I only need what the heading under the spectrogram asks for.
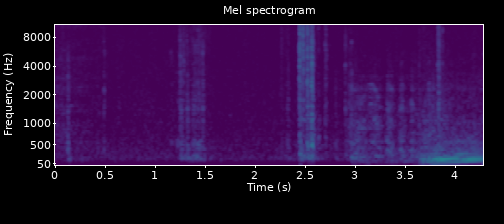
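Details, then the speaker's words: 1996 Toyota Supra, non-turbo, 3.0 L inline-six with rear-wheel drive; simple key-turn start. Short crank, then it catches quickly and settles into a steady, even idle without misses. Normal, healthy start. "nothing tricky to turn on one of these cars it's really straightforward its key in and turn you don't have to worry about when you form the clutch you're having it in neutral or whatever it's fine"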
